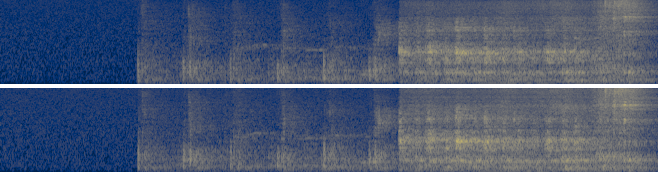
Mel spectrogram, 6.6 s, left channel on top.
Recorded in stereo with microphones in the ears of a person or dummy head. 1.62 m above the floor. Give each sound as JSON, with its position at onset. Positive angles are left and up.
{"t": 1.4, "sound": "footsteps", "side_deg": 55, "distance_m": 4.5}
{"t": 4.0, "sound": "breathing", "side_deg": 20, "distance_m": 4.5}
